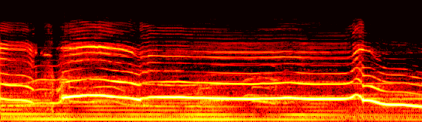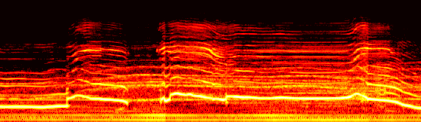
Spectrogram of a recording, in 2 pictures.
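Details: Fifty captive wolves at the Wolf Conservation Center in South Salem, NY, howl as one: layered long howls swoop, dip and climb again, with sharp rising breaks around five and eight seconds, voices overlapping continuously.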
